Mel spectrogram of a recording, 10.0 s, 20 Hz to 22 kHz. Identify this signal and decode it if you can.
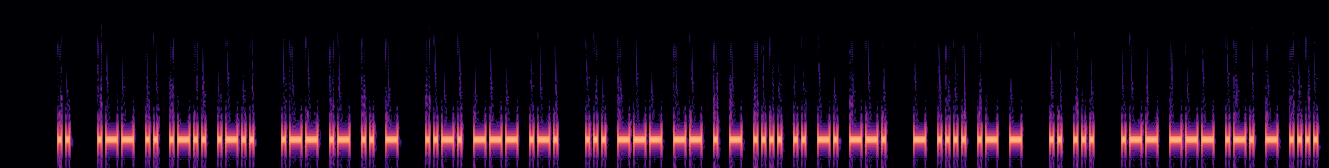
Morse code, heard as a keyed tone, about 40 wpm, 700 Hz. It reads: I WILL WAIT FOR SOMETHING THAT IS WORTH
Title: Sentences from Top 1000 Words - Review Part 1 - 40wpm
